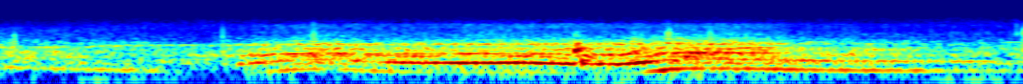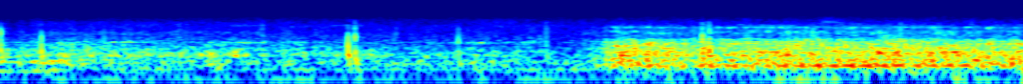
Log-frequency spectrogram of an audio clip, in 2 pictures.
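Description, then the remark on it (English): A taxi's engine revs up and accelerates as it drives off following another car that turned a corner, its pitch rising and falling through gear changes, then settles into a steady driving hum with a brief second surge near the end. “You see that car turning the corner? Follow it and don't let it out of your sight.”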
